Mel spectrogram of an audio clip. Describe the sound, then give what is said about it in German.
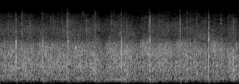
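Dense applause from an audience cheering lacrosse players seated among them, a steady crackle of many hands clapping with no break across the whole stretch. “Oh, ein dicker Applaus, steht mal auf. Alle mal.”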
